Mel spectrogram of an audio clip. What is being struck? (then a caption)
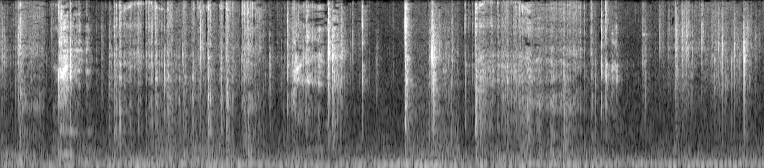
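Bar of soap. A utility knife blade scrapes and shaves thin flakes off the surface of a solid oval blue glitter soap bar, now mostly cream-colored inside, held in the hand. The shaving gives dry, bright, crinkly scraping strokes with a few sharp high ticks. Almost no low end is heard.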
